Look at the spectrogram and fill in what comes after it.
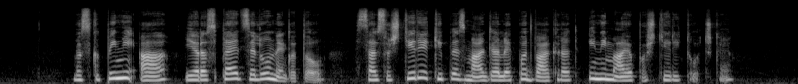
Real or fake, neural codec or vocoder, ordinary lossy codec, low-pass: fake; codec, 44.1 kHz, 3.4 kbps, Pupu-Codec; none; 14.4 kHz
